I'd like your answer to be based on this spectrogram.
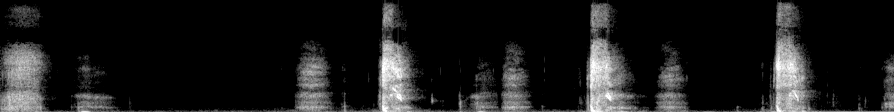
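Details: A congested male gives strong sneezes with teasing build-ups, induced with toilet paper.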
